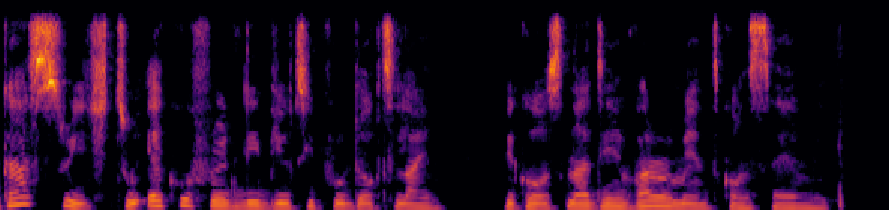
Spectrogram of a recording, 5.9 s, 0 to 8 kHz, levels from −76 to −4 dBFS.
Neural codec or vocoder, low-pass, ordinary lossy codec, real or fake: none; 7.2 kHz; none; real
